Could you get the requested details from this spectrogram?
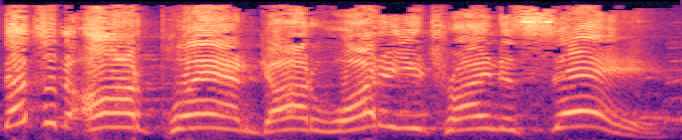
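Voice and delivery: a prophet laughing at God's odd plan; incredulous prophet. Retold or imitated. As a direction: question God in mock disbelief. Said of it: "You're like".

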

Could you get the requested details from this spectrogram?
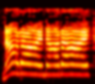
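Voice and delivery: high sing-song chorus of refusals; storyteller's high animal voices saying no; animals refusing. A narrator's reading. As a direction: chant it up high like barnyard animals.

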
